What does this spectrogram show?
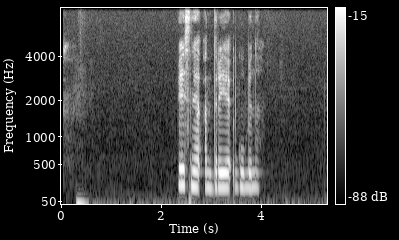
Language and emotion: Russian, neutral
